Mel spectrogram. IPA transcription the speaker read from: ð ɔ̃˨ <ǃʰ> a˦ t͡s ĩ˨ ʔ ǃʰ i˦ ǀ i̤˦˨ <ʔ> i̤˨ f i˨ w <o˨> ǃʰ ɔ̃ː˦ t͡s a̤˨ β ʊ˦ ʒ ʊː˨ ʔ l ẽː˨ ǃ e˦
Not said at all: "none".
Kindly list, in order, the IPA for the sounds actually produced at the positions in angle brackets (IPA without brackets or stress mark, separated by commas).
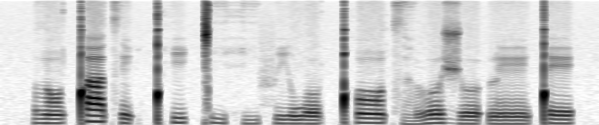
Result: ǃ, h, o˨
